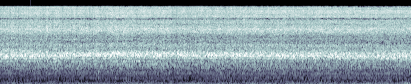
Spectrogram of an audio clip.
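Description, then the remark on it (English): A loud, steady jet of steam hisses continuously from the release valve of an Instant Pot pressure cooker, whose cover diffuses the steam; a broad rushing noise that holds constant for the whole stretch with no voices over it. “Sometimes on the other one, the liquid would kind of spew out in the steam a little bit, and it also shot up higher.”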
